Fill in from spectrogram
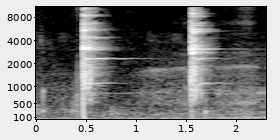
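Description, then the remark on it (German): Two bright glass clinks about a second apart in a toast, sharp, each with a short ringing tail, over a quiet background with no talking. “Gut, so einen kleinen zum Abschluss. Also ich würde mich sehr freuen, Herr Just, für Sie arbeiten zu dürfen. Ja, äh, zum Wohl.”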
